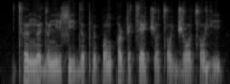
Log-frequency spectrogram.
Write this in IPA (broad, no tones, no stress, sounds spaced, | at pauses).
tʰ ə ŋ ə d ɵ n i ɬ i d̪ ə pʼ ɵ p ɔ ŋ qʷ ə ʈ ə t͡s ɛ t͡ʃ ɔ tʼ ɔ d͡ʒ ɔ tʰ ɔ j i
